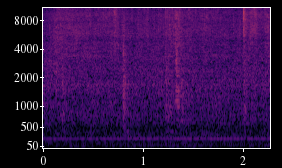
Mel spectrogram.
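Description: Spatula stirring shredded cabbage and ground sausage in a wok: three faint scrapes or taps over a low steady hum.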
